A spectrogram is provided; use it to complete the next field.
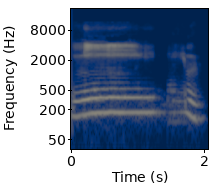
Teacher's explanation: মিম কেও 3 আলিফ পরিমাণে টান দিয়ে পড়তে হবে, কারণ নিচে দেখেন 3 লেখা রয়েছে।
